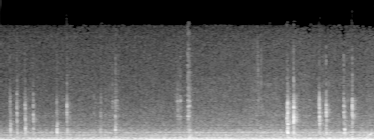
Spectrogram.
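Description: A Color Computer keyboard is typed on in short irregular bursts of crisp clicks, close by, over a low steady hum, with no talking.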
